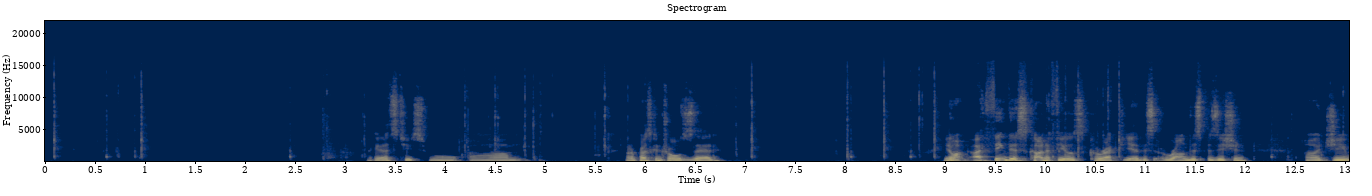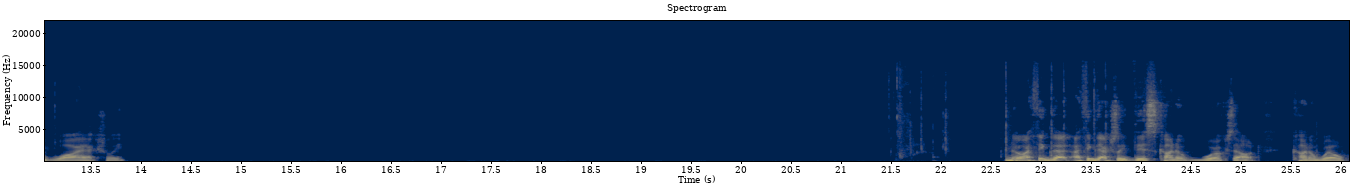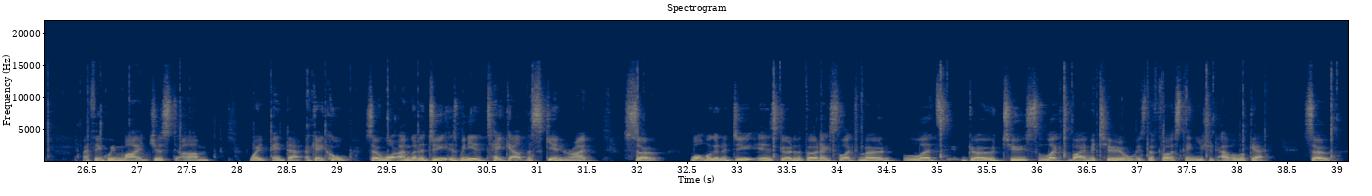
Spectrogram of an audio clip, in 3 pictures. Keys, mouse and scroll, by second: 0.0-0.5 middle drag, 0.8-2.3 middle drag, 3.2 ctrl+z, 6.9-7.8 middle drag, 7.8 shift+middle click, 8.7-9.9 middle drag, 10.2 shift+middle drag, 10.6-12.1 middle drag, 12.6 g, 22.1 ctrl+z, 22.5 middle click, 23.1 shift+middle click, 23.5-25.6 middle drag, 26.0 middle click, 26.5 shift+middle drag, 27.3-27.7 middle drag, 28.2 shift+middle drag, 28.7 middle drag, 29.4 click, 29.6-29.9 middle drag, 30.1 Tab, 30.8 click, 31.9 click, 33.2 click, 33.8 shift+middle click, 36.1 click, 36.5 middle click, 37.1 shift+middle click, 37.5 click, 37.9 middle click, 38.8 click.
